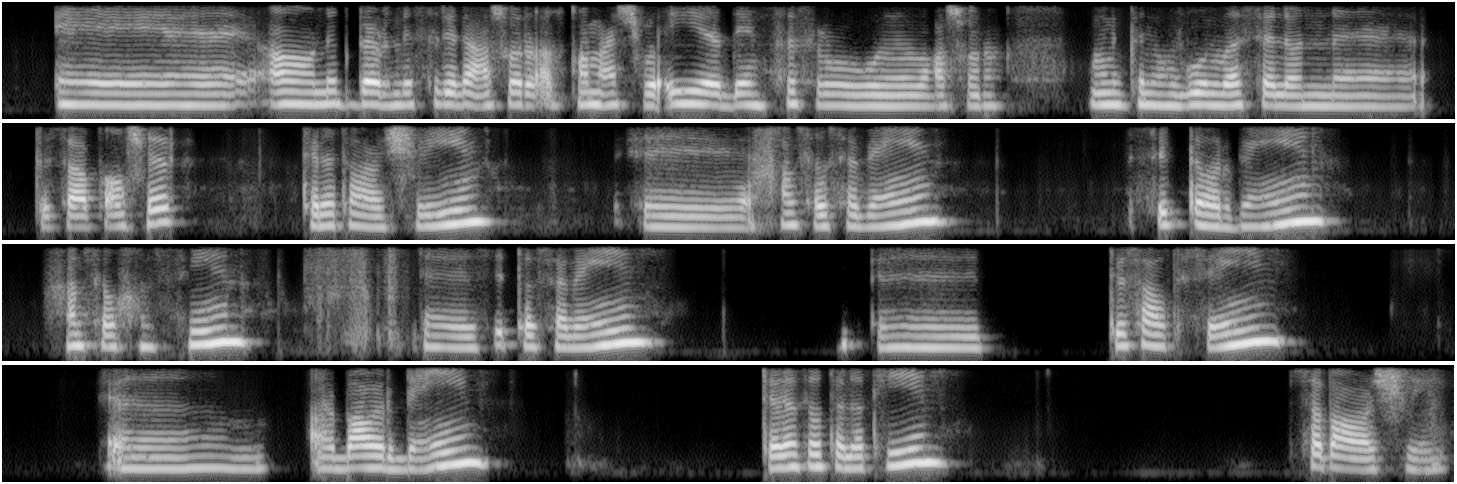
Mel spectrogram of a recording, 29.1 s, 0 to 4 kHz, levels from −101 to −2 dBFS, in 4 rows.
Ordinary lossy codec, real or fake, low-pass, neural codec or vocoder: none; fake; 3.6 kHz; codec, 16 kHz, 2 kbps, X-Codec, HuBERT features, trained on general audio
